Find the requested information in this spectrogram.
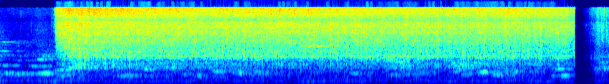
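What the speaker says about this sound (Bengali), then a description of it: "এখান থেকে চিপে চিপে মুলো শাকটা তেলের মধ্যে দিয়ে দেব" Salted, squeezed radish greens drop into hot oil and set off a sudden loud, broad sizzle that holds steady for several seconds before cutting off.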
